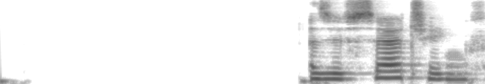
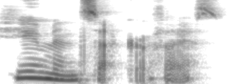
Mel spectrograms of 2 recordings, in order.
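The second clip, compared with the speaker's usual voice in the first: normal talking voice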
